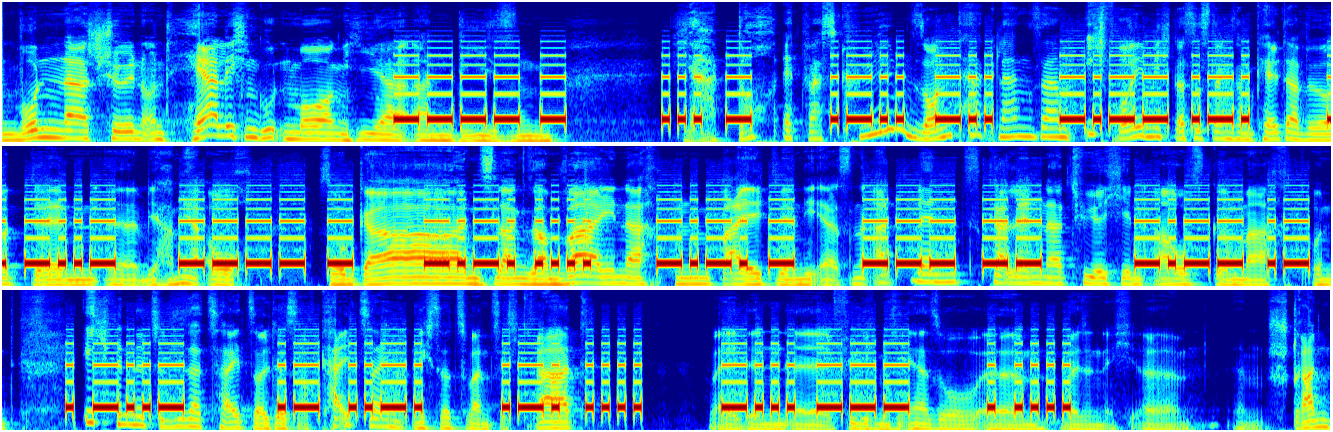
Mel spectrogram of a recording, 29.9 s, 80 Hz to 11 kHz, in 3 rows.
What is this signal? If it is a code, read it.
Morse code (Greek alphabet), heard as a keyed tone, hand-sent with a paddle, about 20 wpm, 610 Hz. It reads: ΧΤ ΣΤ ΛΔ ΥΡ ΕΞ ΧΤ ΘΗ ΘΤ ΟΜ ΥΑ ΕΞ ΑΦ ΡΗ ΒΟ ΕΗ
